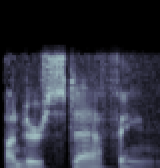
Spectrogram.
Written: understaffing

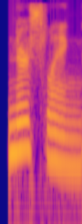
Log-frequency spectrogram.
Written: nurseling

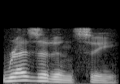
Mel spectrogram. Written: residency

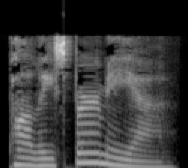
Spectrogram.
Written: polyspermia

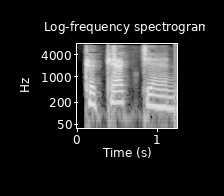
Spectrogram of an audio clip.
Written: cachectin

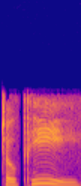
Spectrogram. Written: topi

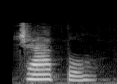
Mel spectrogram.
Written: chappal

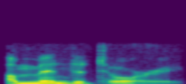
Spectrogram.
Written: amendatory

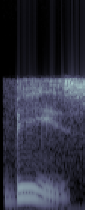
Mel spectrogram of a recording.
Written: BS

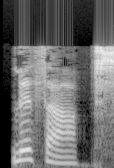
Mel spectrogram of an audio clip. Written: lithops

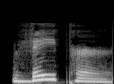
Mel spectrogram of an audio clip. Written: vapour

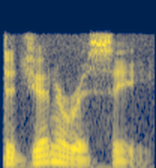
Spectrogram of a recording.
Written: degeneracy

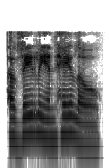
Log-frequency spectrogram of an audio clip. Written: Hevelian halo

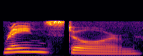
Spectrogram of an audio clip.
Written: rainstorm

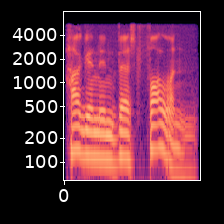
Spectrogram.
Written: Hagen in Westfalen

